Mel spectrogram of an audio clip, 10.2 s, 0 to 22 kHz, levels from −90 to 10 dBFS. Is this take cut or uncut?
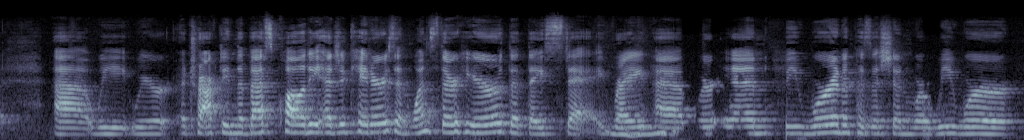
cut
